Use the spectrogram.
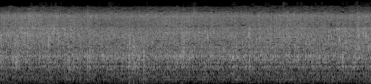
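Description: Food seasoned with turmeric fries in a pan, giving a steady, close, even sizzle that carries on without a break and with no talking.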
